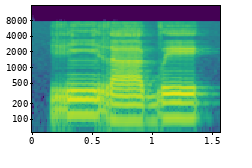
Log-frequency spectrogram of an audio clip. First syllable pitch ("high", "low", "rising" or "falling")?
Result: high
